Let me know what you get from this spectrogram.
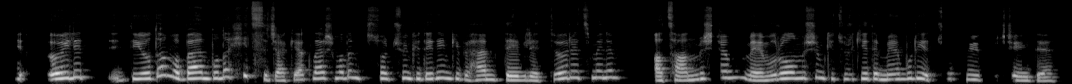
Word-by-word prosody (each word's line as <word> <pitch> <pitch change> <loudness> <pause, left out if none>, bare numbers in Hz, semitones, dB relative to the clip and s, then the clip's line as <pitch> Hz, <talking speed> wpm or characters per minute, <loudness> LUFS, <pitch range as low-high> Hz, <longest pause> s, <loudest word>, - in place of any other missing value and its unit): bir - - -6 0.2
öyle 295 - +6 0.2
,eee, 280 -10 -11
diyordu 260 +7 +3
ama 300 - +1
ben 270 0 +7
buna 280 +4 +1
hiç 395 +4 -2
sıcak 185 - -4
yaklaşmadım. 280 +4 -2
So 270 -3 -2
çünkü 265 0 -1
dediğim 275 +2 +1
gibi, 255 -6 -4
hem 210 +2 -3
devlette 190 0 +1
öğretmenim, 305 +2 -2 0.3
atanmışım, 250 +12 -2
memur 195 +3 0
olmuşum 280 +2 +2
ki 260 -1 -9
Türkiye'de 250 +1 -1
memuriyet 240 0 0
çok 250 -1 -20
büyük 215 - -6
bir - - -31
şeydi. 175 -3 -4
260 Hz, 150 wpm, -23 LUFS, 215-285 Hz, 0.3 s, ben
